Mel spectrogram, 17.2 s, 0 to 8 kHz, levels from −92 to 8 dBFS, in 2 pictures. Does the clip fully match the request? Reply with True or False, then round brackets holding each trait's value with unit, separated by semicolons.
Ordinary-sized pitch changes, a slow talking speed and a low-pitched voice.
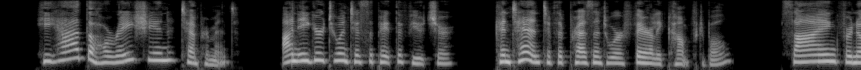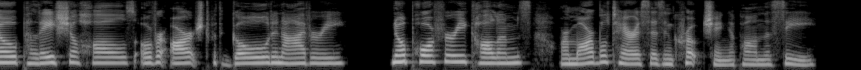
False (4.1 semitones; 130 wpm; 215 Hz)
